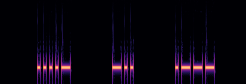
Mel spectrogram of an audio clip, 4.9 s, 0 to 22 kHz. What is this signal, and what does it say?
Morse code, heard as a keyed tone, about 20 wpm, spaced as for 8 wpm, 690 Hz. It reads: 4DJ
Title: 212 Lesson 34e - Number 8 - Three Characters 20wpm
